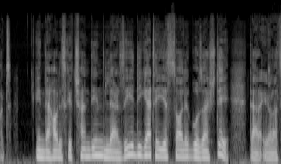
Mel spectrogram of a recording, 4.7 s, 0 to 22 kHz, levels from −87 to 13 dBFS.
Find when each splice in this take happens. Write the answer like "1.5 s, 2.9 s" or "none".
1.7 s, 2.5 s

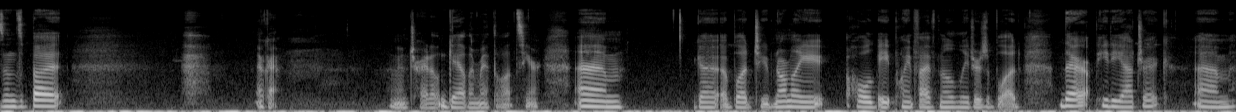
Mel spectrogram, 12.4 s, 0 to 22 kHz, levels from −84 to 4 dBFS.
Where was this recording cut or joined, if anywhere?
4.4 s, 6.9 s, 8.8 s, 10.9 s

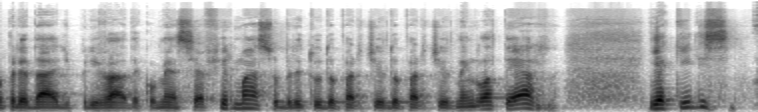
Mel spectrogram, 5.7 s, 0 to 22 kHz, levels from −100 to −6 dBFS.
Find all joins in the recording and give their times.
2.9 s

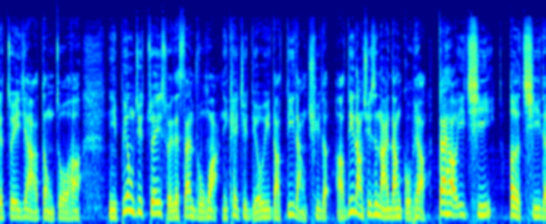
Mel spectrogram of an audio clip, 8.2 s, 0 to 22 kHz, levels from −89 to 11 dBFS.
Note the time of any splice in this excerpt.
5.0 s, 6.5 s

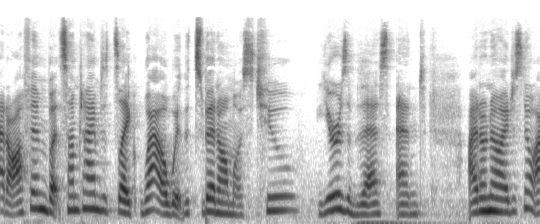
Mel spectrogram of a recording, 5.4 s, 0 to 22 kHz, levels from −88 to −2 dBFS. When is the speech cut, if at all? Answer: 2.0 s

